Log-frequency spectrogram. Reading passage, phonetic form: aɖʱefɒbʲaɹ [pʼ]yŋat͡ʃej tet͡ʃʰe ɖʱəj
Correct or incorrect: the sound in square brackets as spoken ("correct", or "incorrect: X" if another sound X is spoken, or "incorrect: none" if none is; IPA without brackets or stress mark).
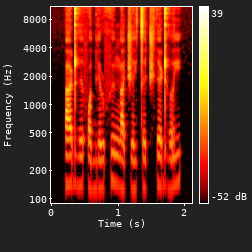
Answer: incorrect: f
